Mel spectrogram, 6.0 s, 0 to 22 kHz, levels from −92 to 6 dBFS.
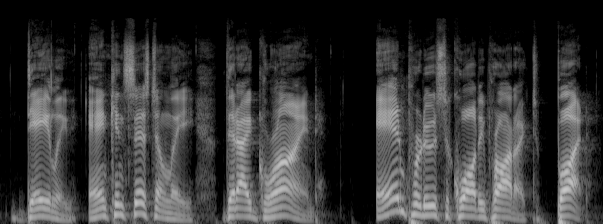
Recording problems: none

